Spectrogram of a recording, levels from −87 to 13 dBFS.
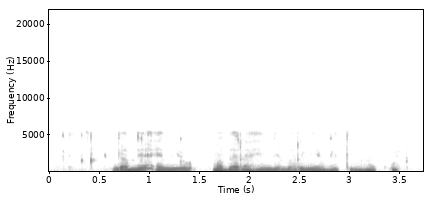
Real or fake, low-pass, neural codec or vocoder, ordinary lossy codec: fake; 5.4 kHz; vocoder, 22.05 kHz, 80 mel bands, HiFi-GAN; none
